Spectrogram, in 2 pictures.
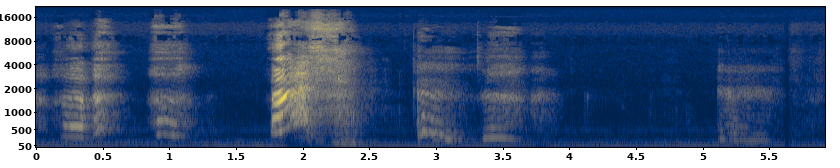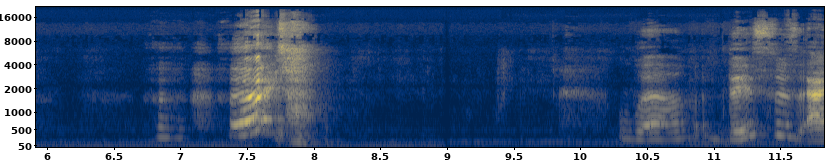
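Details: A girl sneezing for a personalized sneeze video: several loud sneezes, each led in by a sharp catching breath, with quiet pauses between them.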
